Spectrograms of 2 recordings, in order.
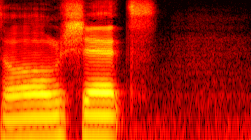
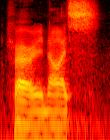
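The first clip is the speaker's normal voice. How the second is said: normal talking voice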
